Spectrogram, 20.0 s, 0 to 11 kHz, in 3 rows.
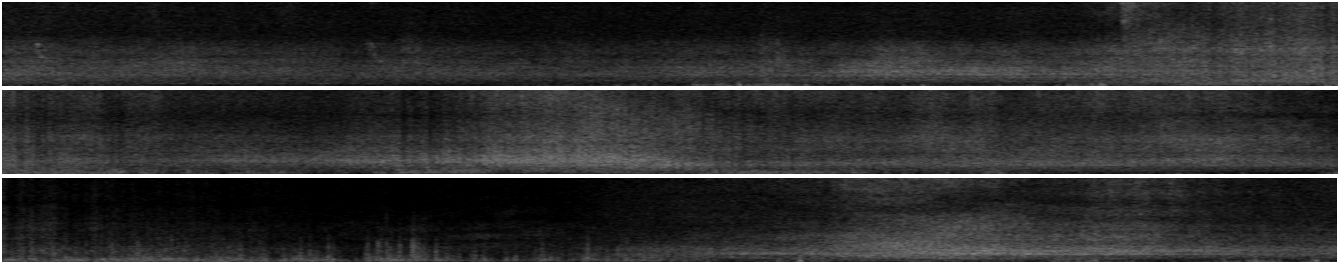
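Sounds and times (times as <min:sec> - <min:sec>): passing cars and trucks: 0:00.0 - 0:20.0
wind buffeting microphone: 0:00.0 - 0:20.0.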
